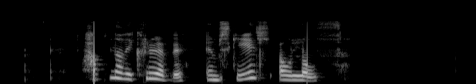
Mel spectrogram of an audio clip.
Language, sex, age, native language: Icelandic, other, 20-29, Icelandic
